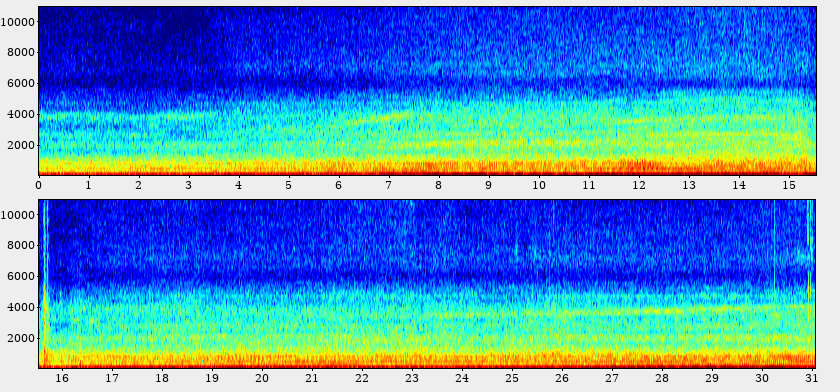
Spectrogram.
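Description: Motorcycle engine running at low town-riding speeds, heard on board the bike: a steady low engine note that rises and falls gently with the throttle, with a brief break about halfway through.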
